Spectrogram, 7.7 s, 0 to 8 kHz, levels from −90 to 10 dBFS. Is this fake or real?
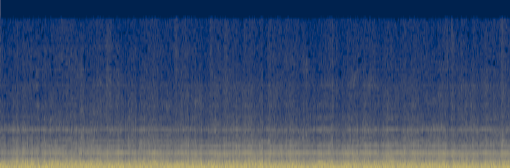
fake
